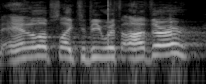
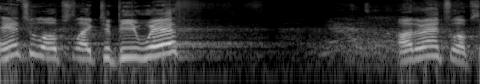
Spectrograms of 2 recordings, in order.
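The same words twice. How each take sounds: First: "other?" left hanging with a rise for the crowd; fill-in prompt. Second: Said in the usual way. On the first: Shown as a demonstration. Presenter prompting the audience to finish the sentence, rising on "other?". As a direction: pause on "other?" so the audience shouts the rest. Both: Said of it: "Let's try that again".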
